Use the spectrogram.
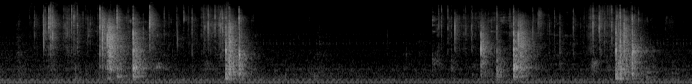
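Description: A plastic bottle squeezed and crinkled in the hand, giving several bursts of crisp crackling in two clusters separated by a quieter pause, close and fairly soft over a low steady hum.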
